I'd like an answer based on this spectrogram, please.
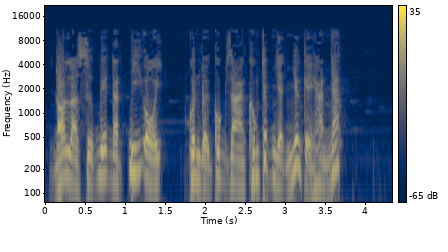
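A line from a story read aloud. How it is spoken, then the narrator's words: Angry, loud. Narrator (Vietnamese): Chuẩn tướng Nguyễn Ngọc Loan không kìm nổi cơn bực tức to tiếng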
